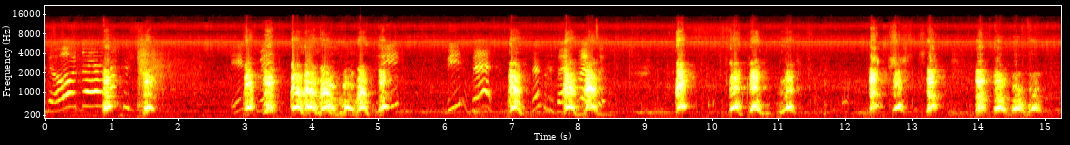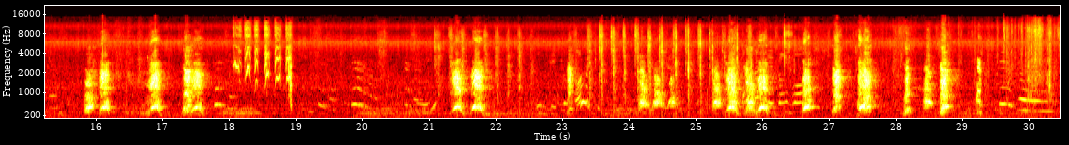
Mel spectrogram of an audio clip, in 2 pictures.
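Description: German Shorthaired Pointer puppies barking and yapping in many short, high bursts, in clusters with brief pauses between.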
